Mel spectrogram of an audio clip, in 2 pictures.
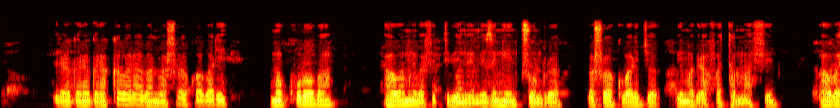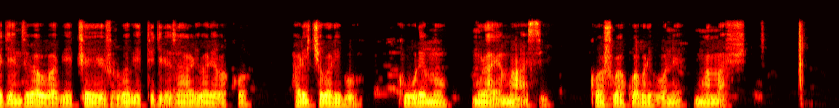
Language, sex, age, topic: Kinyarwanda, male, 25-35, agriculture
